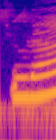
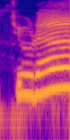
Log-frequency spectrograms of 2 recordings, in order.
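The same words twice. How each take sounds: First: Said in the usual way. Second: chivda called loud with a rising end; calling out. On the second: Real, not acted. Woman searching for her pet, loud rising call. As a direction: sing out chivda to fetch her.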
